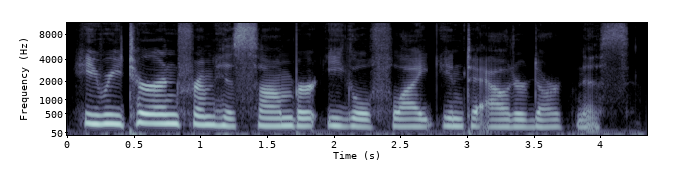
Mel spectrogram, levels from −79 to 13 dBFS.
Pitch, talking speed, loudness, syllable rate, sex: 195 Hz, 140 wpm, -16 LUFS, 4.2 syllables/s, female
